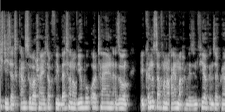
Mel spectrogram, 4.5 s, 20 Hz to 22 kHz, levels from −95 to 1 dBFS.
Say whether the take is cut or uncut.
cut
